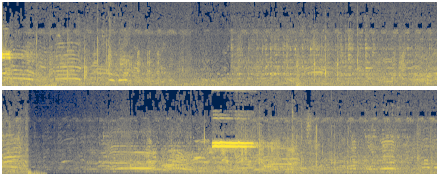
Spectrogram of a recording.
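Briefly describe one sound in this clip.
A crowd chatters and cheers.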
